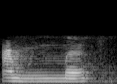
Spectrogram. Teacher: Pada amma juga demikian. An, nun sukun ketemu mim, maka nunnya masuk ke mim dengan tasydid · Term: mim tasydid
